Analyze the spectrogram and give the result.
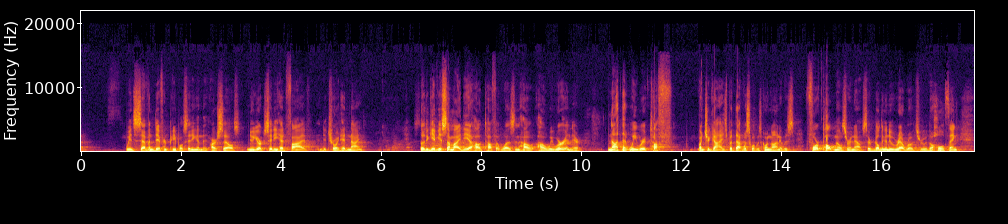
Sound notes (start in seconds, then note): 5.8 chuckle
